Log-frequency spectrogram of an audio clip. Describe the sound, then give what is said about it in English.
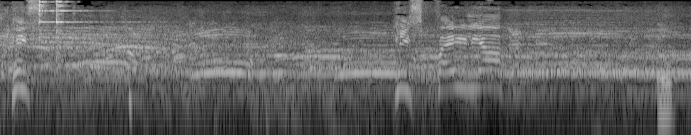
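MPs, including Labour MPs, shout and jeer over one another in a parliamentary chamber during questions to the Prime Minister, in a loud, continuous din, with rising and falling cries cutting through the crowd noise throughout. “Two Labour MPs shouting more.”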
